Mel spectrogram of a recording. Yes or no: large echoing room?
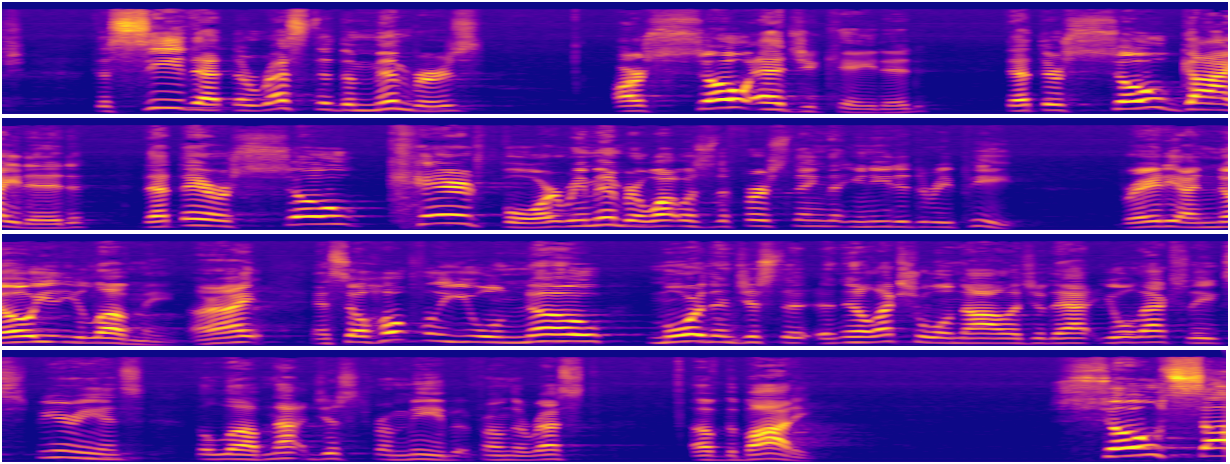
yes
